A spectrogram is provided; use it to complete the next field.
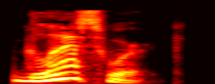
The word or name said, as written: glasswork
